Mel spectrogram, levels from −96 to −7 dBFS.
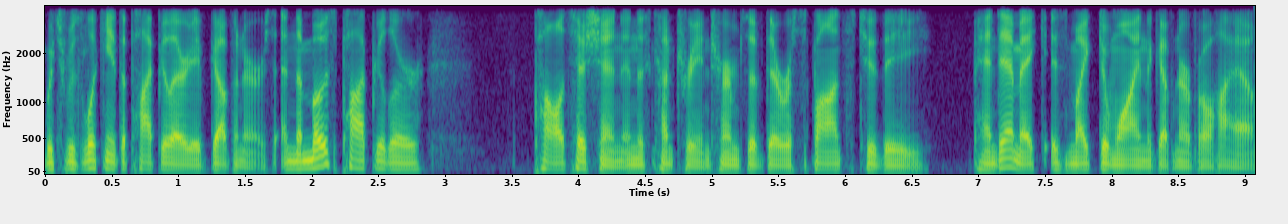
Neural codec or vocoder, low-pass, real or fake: none; 3.6 kHz; real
